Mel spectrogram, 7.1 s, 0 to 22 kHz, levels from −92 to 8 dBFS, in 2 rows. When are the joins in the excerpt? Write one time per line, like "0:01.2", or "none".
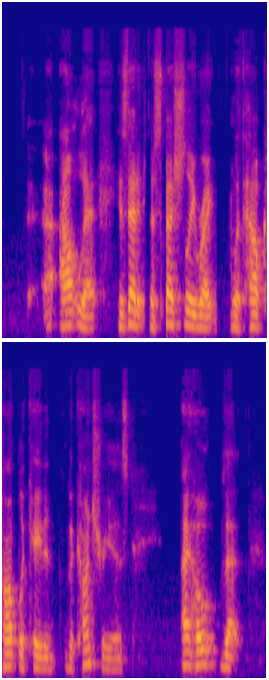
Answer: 0:01.9
0:02.8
